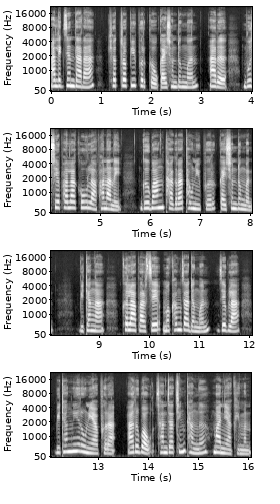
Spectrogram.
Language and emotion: Bodo, neutral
